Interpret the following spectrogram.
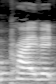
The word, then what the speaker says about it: Privet: at number four like depending how you say it privet or private driver um with his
